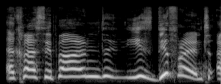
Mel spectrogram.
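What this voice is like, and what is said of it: Put-on French accent. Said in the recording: “That was my French accent.”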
